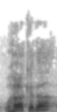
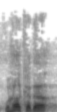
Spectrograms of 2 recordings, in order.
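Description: No difference in how they are said.

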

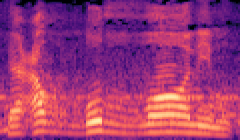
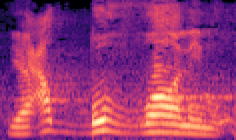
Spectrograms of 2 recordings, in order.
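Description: Both takes have the same delivery.

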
